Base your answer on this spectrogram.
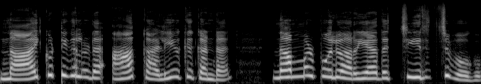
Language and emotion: Malayalam, happy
